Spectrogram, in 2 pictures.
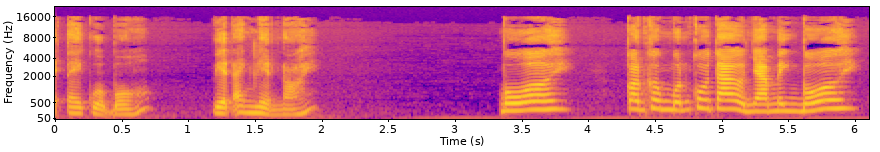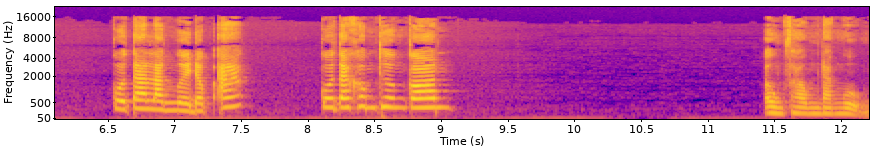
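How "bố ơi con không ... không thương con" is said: put-on high, loud child's pleading cry; a frightened little boy begging his father, voice much higher and louder. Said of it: "bị tiếng hét". (cậu bé kêu khóc van xin bố, giọng cao và to)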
